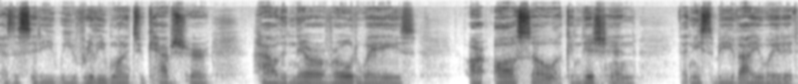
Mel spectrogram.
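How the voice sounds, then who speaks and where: Fairly slow and somewhat breathy, a man speaks in a monotone, flat way at a medium pitch. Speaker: city staff presenter. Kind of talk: presentation. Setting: council meeting.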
